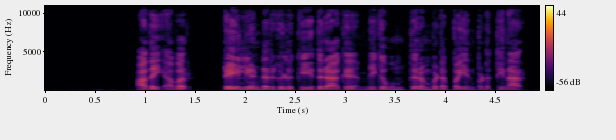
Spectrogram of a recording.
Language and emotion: Tamil, neutral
